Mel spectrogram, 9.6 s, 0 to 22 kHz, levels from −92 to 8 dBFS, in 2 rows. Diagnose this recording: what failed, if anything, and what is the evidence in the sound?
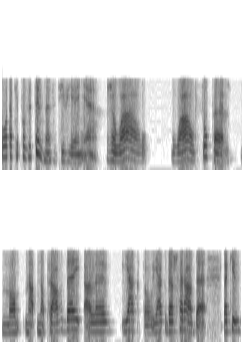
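The codec stage failed: G.726 ADPCM at its lowest rate, which fits 16 kbit/s, quantises each prediction difference too coarsely. Throughout, the speech carries a harsh, rasping hiss that rises and falls with its level, within a telephone band of 250 Hz to 3.5 kHz, with nothing above 4 kHz.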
